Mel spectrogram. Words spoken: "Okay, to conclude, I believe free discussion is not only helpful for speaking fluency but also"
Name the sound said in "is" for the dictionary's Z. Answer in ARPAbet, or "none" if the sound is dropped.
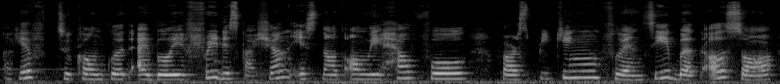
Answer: S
